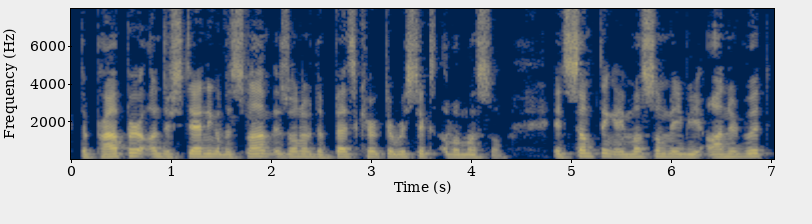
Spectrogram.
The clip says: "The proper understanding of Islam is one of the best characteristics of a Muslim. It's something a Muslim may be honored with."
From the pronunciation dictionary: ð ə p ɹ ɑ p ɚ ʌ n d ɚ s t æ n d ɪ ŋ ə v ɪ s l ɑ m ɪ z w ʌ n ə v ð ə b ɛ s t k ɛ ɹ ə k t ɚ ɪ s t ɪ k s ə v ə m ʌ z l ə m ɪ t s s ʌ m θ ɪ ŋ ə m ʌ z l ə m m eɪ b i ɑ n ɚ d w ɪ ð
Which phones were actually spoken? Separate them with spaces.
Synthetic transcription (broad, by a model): ð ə p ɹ ɑ p ɚ ʌ n d ɚ s t æ n d ɪ ŋ ə v ɪ s l ɑ m ɪ z w ʌ n ə v ð ə b ɛ s t k ɛ ɹ ə k t ɚ ɪ s t ɪ k s ə v ə m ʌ s l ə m ɪ t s s ʌ m θ ɪ ŋ ə m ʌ s l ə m m eɪ b i ɑ n ɚ d w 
